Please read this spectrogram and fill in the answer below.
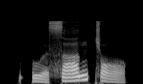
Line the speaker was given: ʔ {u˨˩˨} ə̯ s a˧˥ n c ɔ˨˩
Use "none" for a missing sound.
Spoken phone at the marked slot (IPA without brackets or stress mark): u˨˩˨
